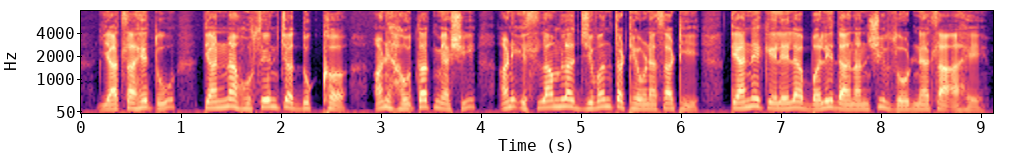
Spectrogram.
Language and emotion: Marathi, neutral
